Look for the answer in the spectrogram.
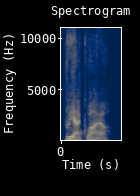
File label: "reacquire", Indian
